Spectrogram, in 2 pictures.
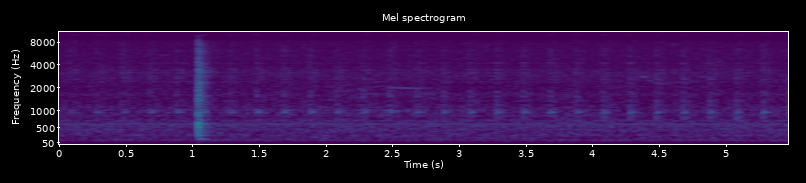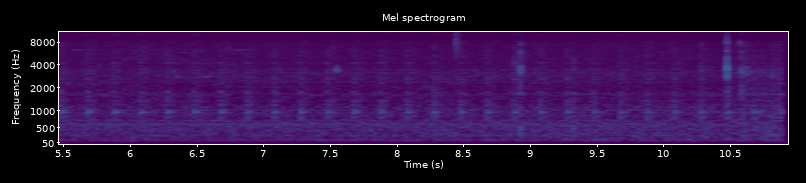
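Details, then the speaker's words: Floppy drive on an Amiga while loading Super Stardust: quiet, steady clockwork ticking about four a second with no seek or read noise; the disk doesn't load and nothing appears on screen. "I'm not sure if you can hear the ticking but it's almost like a clockwork going on in there"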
